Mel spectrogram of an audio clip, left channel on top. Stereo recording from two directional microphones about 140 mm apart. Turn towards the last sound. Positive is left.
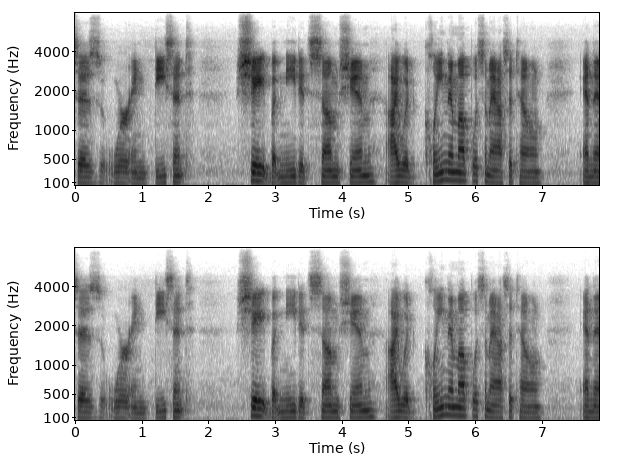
turn(degrees=15)  # may be behind; listen again after turning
